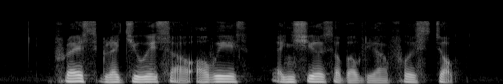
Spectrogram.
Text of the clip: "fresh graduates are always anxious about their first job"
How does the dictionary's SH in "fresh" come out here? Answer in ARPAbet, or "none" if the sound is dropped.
S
